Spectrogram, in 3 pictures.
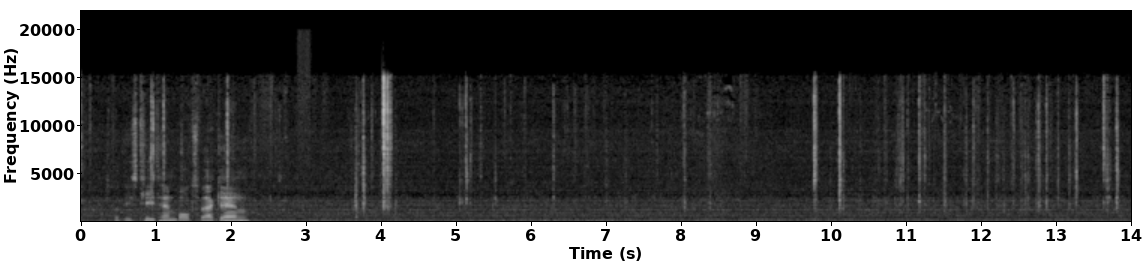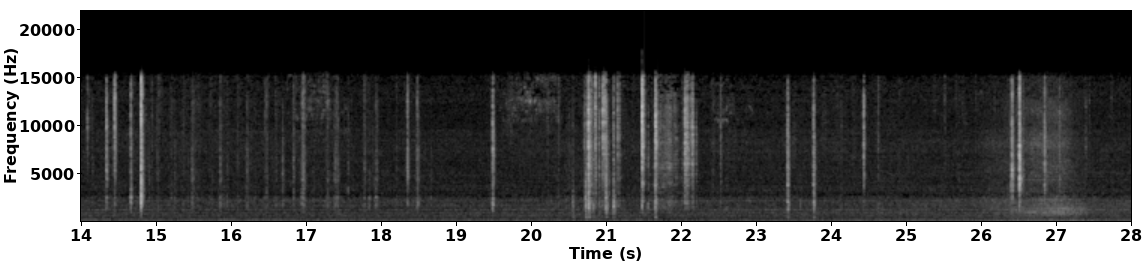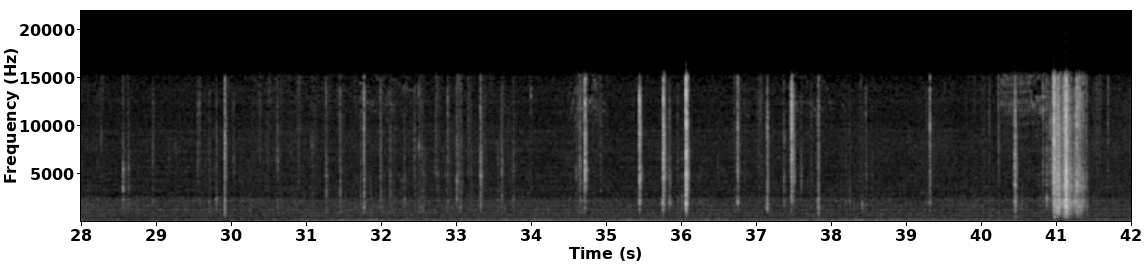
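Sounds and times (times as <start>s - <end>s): steady low hum: 0.0s - 42.0s
small screws clicking and tapping: 9.7s - 18.8s, 28.5s - 34.0s.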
